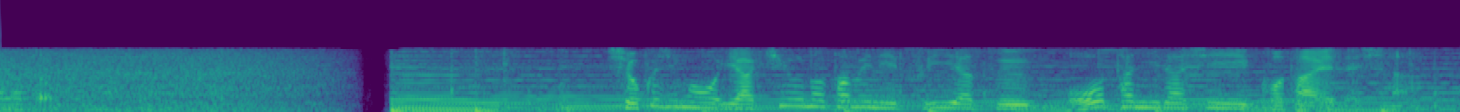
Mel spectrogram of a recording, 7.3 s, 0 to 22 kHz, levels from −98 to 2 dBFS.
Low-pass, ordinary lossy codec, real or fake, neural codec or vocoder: 3.6 kHz; MP3, 24 kbps; real; none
